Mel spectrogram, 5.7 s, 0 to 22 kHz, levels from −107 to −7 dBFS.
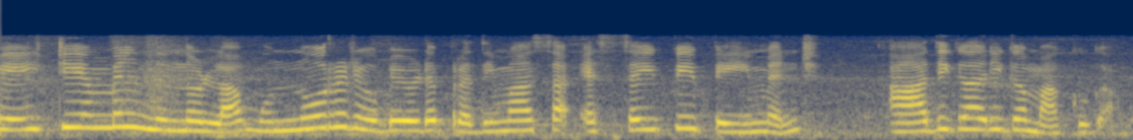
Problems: none marked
